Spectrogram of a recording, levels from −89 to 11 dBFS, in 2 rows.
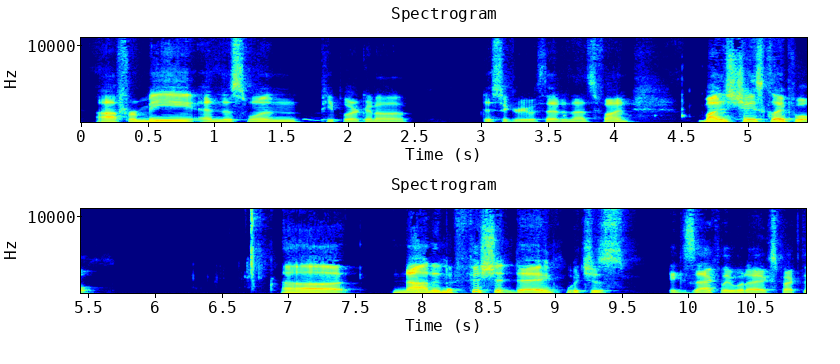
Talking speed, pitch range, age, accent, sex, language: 165 wpm, 110-140 Hz, 30-49, American, male, English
